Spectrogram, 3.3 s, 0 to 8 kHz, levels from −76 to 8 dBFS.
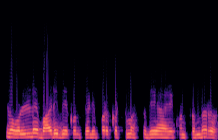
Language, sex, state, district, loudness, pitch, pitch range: Kannada, male, Karnataka, Shimoga, -16 LUFS, 185 Hz, 175-190 Hz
